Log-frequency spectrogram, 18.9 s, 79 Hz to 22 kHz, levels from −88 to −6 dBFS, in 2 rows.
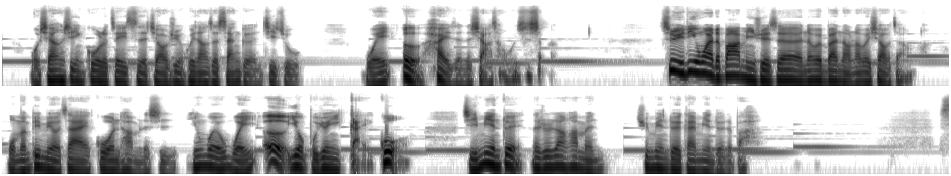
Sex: male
